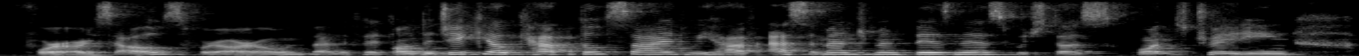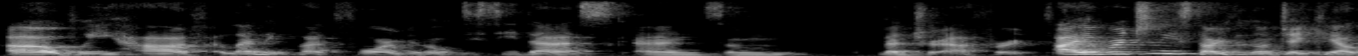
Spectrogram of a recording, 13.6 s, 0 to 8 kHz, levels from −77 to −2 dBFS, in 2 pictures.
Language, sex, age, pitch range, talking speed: English, female, 20-39, 175-220 Hz, 170 wpm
